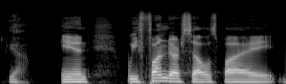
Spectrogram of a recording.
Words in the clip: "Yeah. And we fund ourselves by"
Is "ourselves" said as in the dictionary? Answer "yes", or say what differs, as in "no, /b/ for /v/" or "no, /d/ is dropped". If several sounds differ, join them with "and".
yes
